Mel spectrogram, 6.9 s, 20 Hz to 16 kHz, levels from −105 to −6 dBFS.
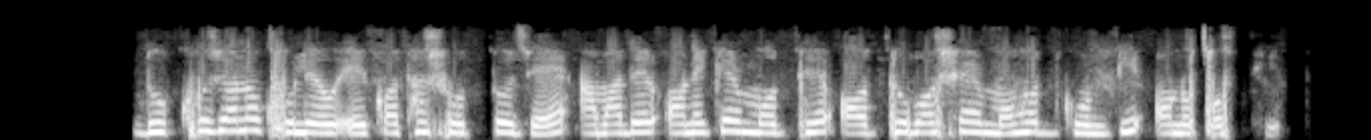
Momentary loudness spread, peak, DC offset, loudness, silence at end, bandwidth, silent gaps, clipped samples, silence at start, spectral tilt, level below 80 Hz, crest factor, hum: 4 LU; 0 dBFS; under 0.1%; -12 LUFS; 0.45 s; 7.2 kHz; none; under 0.1%; 0.7 s; -6.5 dB/octave; -52 dBFS; 12 dB; none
